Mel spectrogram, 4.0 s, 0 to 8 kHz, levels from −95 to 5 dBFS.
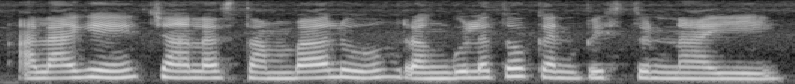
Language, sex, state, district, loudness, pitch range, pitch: Telugu, female, Telangana, Hyderabad, -14 LUFS, 215-240 Hz, 230 Hz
